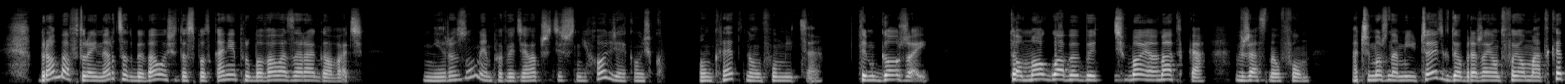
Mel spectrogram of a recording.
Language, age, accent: Polish, 30-49, native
